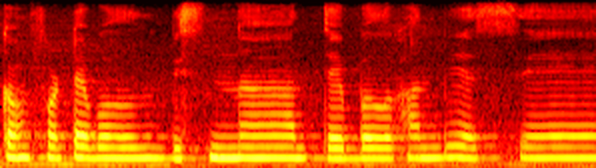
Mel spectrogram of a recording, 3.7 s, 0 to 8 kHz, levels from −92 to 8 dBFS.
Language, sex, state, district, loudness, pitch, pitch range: Nagamese, female, Nagaland, Kohima, -15 LUFS, 195 Hz, 190-195 Hz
